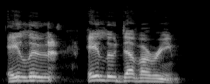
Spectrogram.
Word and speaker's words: Elu Devarim: and it's the Elu Devarim. Am I saying that correct or near correct? – That pronunciation was perfect.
